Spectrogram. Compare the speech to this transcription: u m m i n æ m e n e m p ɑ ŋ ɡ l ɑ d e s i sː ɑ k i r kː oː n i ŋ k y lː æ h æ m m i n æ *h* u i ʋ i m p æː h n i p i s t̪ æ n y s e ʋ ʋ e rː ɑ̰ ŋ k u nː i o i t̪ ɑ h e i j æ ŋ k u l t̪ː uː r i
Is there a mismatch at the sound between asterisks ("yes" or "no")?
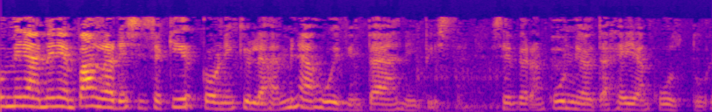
no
